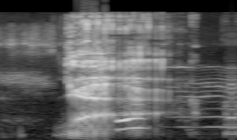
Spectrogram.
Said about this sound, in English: You're burping.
